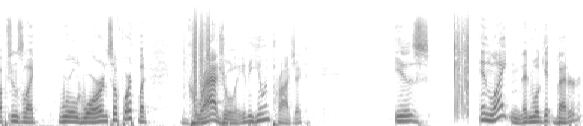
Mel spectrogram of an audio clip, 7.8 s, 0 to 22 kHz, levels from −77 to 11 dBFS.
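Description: At 2.44 to 2.81 s, between "and so forth but" and "the human project", a burst of cable scratch noise rasps over the speech, a little below it in level. A second, shorter burst at 6.04 to 6.24 s is roughly as loud as the speech itself. Both are likely a worn lead or connector being moved, its contact flickering. On a spectrogram they appear as ragged broadband smears. The waveform shows dense, jagged spikes.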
